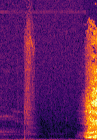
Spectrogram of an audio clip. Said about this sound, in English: Sorry, I was yawning. You were getting cozy.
